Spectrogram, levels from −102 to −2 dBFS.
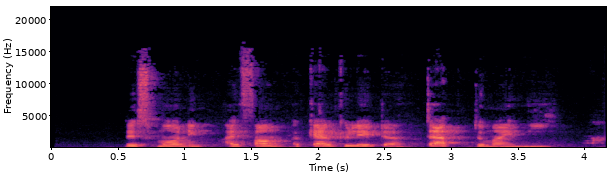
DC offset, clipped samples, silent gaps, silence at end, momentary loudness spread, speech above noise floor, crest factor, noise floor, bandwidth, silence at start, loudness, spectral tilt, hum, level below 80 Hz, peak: under 0.1%; under 0.1%; none; 0 s; 10 LU; 46 dB; 20 dB; -81 dBFS; 15.5 kHz; 0.55 s; -34 LUFS; -4 dB/octave; none; -74 dBFS; -16 dBFS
